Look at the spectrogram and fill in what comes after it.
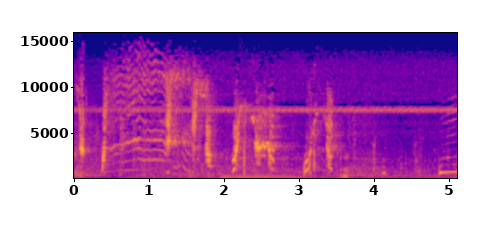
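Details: Hungry baby monkey Leo cries to beg milk from its mother, giving thin, high squeals and sliding harmonic wails, some short and rising, one long and level, with a steady high tone in the background.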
